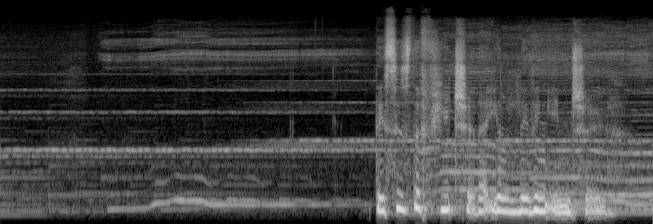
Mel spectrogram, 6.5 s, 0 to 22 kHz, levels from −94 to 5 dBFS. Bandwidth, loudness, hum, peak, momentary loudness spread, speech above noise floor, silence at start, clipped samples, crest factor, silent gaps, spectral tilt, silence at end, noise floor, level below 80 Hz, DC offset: 16 kHz; -17 LUFS; none; -2 dBFS; 25 LU; 26 dB; 0.15 s; under 0.1%; 18 dB; none; -3.5 dB/octave; 0 s; -42 dBFS; -76 dBFS; under 0.1%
